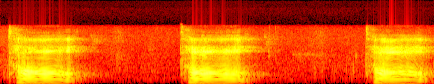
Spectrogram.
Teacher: When we put these two together, low plus long vowel equals long midtone. So we're going to say this as te, te, te.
